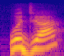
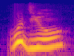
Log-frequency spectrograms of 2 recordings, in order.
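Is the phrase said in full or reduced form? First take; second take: reduced; full. First: The last word is reduced to a short ya. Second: The last word is said fully as you.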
